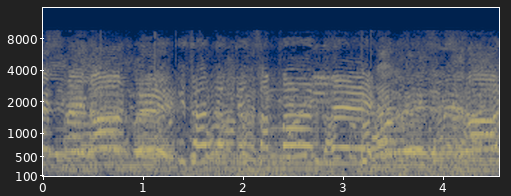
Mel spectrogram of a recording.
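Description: A large crowd of Congress party leaders protests outside the Madhya Pradesh Vidhan Sabha over falling garlic prices on the first day of the monsoon session. They shout loudly in unison, with overlapping raised voices chanting continuously and energetically, dense, filling the whole stretch without pause.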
